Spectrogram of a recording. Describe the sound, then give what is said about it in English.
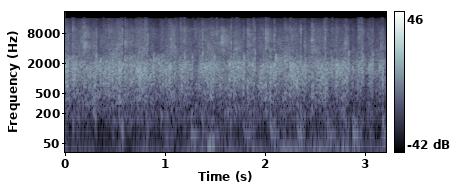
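Audience at a live comedy show applauding: dense, loud, steady clapping across the whole stretch, with no talk over it. “Give yourselves a round of applause for coming along.”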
